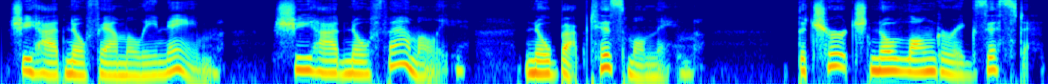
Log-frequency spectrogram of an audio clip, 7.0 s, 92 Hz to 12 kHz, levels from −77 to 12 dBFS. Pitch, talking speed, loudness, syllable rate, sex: 180 Hz, 145 wpm, -19 LUFS, 4.8 syllables/s, female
